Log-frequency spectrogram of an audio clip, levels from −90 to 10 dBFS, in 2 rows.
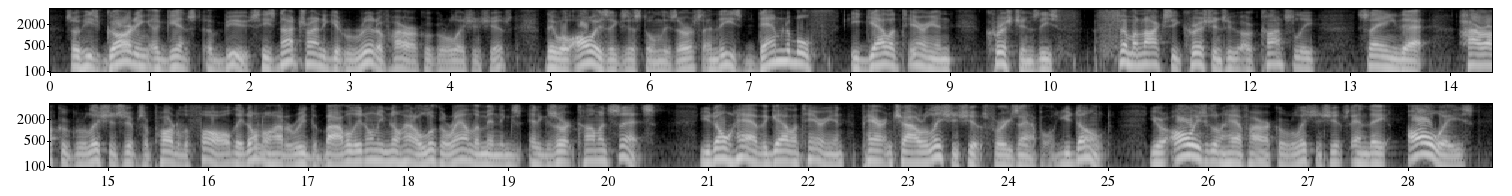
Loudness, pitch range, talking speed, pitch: -19 LUFS, 105-140 Hz, 180 wpm, 120 Hz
